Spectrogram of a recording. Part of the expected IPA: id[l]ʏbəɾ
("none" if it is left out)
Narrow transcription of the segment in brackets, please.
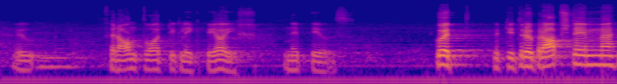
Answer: ɾ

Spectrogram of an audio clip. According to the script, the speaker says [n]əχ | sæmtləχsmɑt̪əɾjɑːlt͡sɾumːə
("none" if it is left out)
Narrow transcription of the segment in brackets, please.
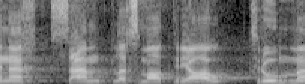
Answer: n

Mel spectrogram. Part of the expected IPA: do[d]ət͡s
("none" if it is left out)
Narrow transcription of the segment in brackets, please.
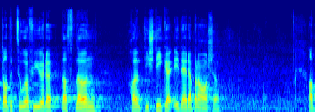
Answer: d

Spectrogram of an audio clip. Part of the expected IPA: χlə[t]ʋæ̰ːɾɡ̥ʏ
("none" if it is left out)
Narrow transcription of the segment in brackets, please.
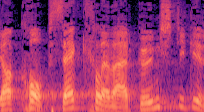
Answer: none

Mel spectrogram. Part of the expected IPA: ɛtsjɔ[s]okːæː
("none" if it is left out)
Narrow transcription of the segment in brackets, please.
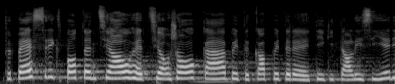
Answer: ʃ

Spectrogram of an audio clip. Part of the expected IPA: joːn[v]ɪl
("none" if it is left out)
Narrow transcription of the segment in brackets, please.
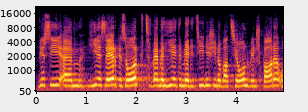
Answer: v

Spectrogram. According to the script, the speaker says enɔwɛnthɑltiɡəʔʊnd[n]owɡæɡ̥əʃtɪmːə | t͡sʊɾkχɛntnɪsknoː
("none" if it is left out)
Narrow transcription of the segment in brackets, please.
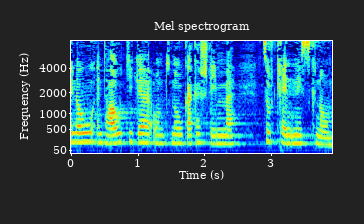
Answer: n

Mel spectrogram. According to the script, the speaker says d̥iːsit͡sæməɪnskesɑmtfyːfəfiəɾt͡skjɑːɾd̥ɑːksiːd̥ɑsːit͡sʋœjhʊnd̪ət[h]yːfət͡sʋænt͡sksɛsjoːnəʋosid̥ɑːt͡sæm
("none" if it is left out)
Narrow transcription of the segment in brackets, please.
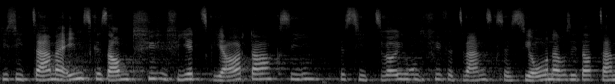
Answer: f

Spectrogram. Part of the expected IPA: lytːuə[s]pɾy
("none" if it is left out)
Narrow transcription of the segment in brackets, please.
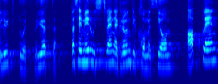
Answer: t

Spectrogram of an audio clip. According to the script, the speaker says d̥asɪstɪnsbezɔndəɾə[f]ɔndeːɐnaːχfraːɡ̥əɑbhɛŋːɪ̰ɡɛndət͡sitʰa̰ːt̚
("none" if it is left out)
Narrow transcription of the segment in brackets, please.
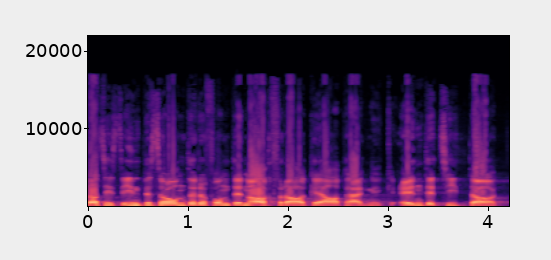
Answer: f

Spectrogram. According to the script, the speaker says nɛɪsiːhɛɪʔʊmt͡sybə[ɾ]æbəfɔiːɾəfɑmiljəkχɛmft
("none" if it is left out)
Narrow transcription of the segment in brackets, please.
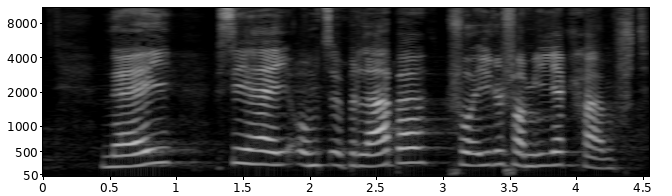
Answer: l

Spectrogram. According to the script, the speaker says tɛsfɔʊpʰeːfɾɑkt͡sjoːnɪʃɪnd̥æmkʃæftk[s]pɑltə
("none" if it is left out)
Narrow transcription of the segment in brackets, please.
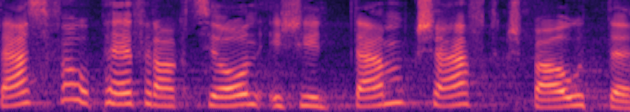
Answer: ʃ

